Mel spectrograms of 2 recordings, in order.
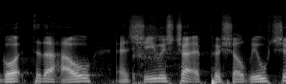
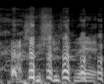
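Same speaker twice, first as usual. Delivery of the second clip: laughing; 12 dB louder than usual. Retold or imitated. Retelling his reply to the robber.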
